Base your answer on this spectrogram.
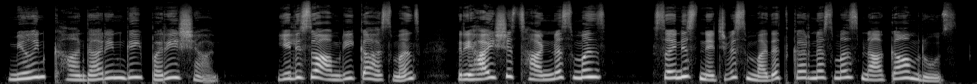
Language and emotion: Kashmiri, sad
